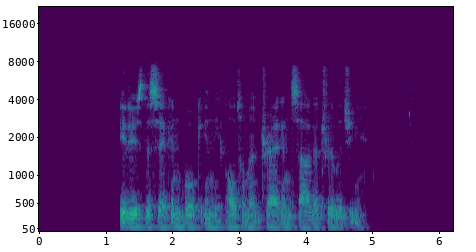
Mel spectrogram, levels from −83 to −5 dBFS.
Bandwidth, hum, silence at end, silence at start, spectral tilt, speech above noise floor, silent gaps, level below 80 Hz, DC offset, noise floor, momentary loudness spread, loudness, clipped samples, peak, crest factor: 7.6 kHz; none; 1.3 s; 1.2 s; -3.5 dB/octave; over 47 dB; none; -56 dBFS; under 0.1%; under -90 dBFS; 15 LU; -43 LUFS; under 0.1%; -26 dBFS; 20 dB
